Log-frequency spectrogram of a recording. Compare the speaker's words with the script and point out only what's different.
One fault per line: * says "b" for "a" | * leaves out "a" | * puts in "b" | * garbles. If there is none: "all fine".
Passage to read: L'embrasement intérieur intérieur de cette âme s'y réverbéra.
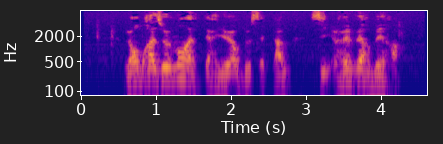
* leaves out "intérieur"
